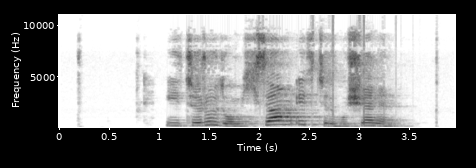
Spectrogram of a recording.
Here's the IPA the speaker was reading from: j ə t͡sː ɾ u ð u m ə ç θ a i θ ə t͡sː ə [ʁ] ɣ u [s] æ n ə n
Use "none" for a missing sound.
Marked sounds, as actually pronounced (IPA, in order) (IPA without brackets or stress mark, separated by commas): ð, ʃ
